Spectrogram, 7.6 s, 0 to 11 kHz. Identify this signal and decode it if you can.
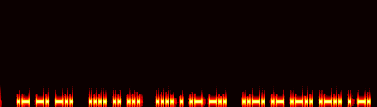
Morse code, heard as a keyed tone, about 25 wpm, 600 Hz. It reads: AND HIS HEAD FALLEN
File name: the old man and the sea part 1 25wpm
